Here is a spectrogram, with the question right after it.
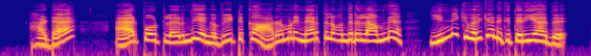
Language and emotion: Tamil, surprised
